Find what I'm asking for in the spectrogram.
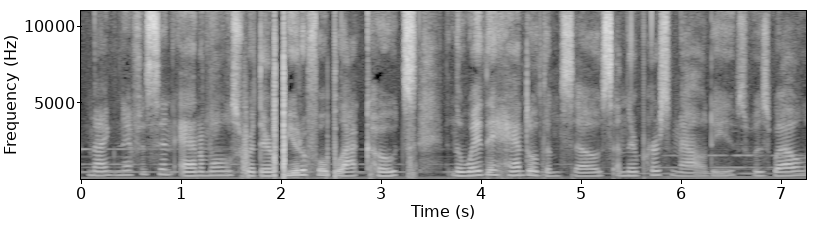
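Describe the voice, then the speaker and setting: A woman's voice: sits high, creaky, rough recording. A woman narrating a written tribute in a sincere, plain reading style. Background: faint background music.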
